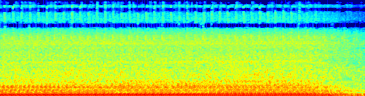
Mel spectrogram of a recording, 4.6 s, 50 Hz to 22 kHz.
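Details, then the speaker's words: Mitsubishi 3000GT VR4, first start of the new engine on old injectors the owner tried to clean. Heavy, lumpy low idle with an uneven beat, running on only a few cylinders. Misfire blamed on stuck injectors. "Okay. She's running on a few cylinders, not on all of them, but it's a start."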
